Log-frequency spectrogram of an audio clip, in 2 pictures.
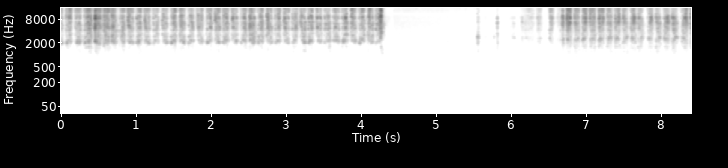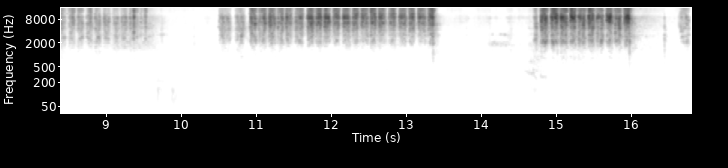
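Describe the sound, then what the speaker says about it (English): A nail file rasps straight down a fingernail's sidewall during a dip powder manicure, in three long bursts of steady, close scraping strokes separated by brief pauses, with no talking. "I'm going to file straight down my sidewall"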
